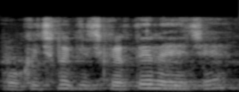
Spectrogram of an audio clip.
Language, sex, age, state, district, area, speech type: Maithili, male, 60+, Bihar, Saharsa, urban, spontaneous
